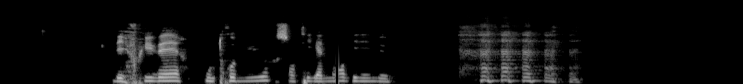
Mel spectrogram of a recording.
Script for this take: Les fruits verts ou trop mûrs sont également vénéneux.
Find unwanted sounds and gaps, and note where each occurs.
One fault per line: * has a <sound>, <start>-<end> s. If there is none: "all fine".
* has a dropout, 3.4-3.4 s
* has a laugh, 4.6-5.8 s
